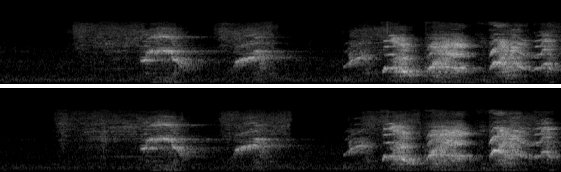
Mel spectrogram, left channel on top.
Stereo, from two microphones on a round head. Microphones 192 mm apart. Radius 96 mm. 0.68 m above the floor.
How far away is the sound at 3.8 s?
About 3.5 m.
